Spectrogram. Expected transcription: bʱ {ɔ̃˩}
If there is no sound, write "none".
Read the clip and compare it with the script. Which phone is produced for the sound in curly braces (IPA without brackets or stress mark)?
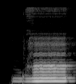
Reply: ɔ̃˩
